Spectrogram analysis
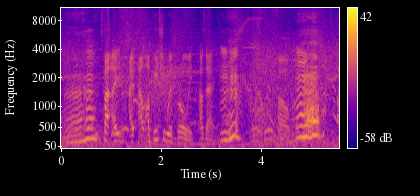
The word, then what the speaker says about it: Broly: Broly.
